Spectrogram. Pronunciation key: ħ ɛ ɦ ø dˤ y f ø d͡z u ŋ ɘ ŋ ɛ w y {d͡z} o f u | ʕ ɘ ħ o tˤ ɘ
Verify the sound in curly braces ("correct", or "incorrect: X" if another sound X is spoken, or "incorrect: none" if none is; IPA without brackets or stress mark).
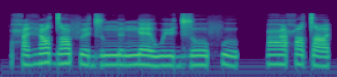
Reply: correct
